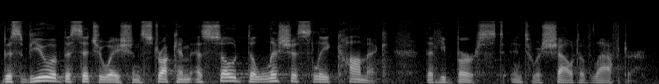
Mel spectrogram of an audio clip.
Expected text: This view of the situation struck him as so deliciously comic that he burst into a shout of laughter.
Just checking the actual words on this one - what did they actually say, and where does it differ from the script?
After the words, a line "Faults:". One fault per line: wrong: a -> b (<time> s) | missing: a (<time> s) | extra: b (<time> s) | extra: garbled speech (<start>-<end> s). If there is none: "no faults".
This view of the situation struck him as so deliciously comic that he burst into a shout of laughter.
Faults:
no faults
